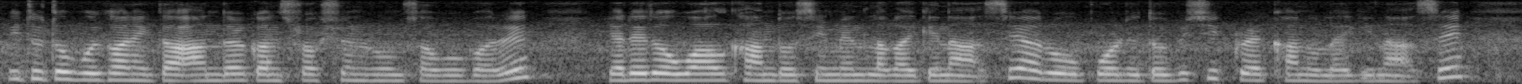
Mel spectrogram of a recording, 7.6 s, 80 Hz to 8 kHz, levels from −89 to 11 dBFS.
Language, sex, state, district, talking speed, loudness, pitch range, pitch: Nagamese, female, Nagaland, Dimapur, 215 wpm, -17 LUFS, 205-230 Hz, 215 Hz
